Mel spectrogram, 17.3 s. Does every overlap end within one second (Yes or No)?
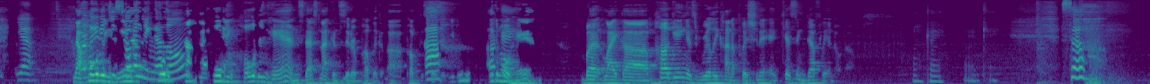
No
